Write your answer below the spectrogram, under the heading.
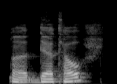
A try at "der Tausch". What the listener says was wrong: Der Tausch, sehr gut.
